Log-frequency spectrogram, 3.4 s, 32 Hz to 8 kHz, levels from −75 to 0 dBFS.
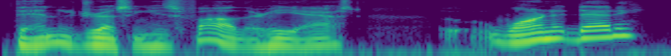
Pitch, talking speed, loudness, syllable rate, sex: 125 Hz, 160 wpm, -18 LUFS, 5.3 syllables/s, male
